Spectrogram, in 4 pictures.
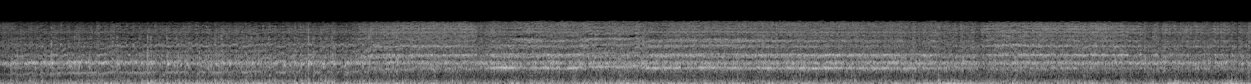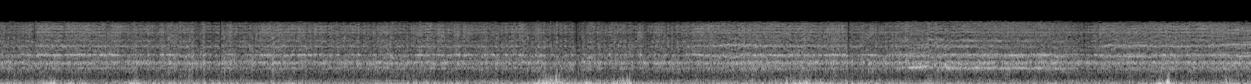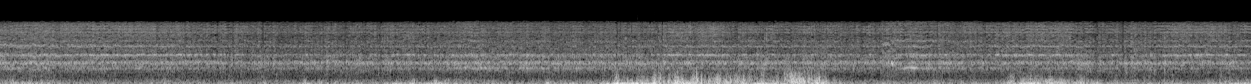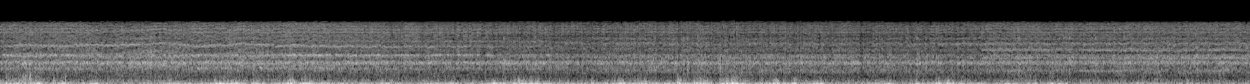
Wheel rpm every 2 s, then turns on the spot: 120, 140, 190, 200, 200, 200, 200, 200, 200, 200, 200, 200, 200, 200, 200, 200, 200, 200, 200, 200, 190, 190, 170, 170, 170.
none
